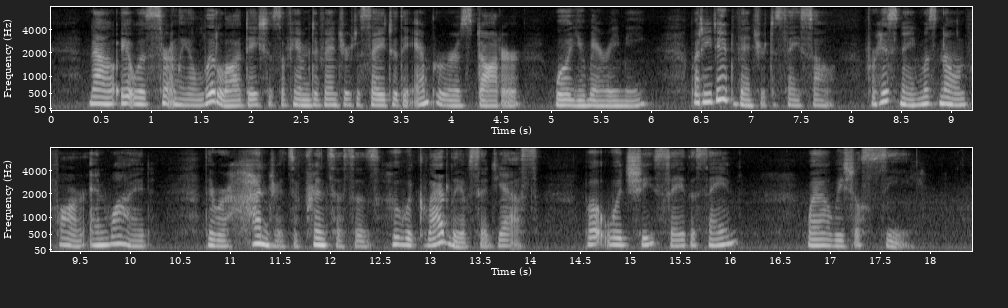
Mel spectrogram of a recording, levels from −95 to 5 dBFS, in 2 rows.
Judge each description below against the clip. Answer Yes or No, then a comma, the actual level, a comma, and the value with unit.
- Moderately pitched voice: Yes, medium, 170 Hz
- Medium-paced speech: Yes, average, 185 wpm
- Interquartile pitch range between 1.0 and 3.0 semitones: No, average, 3.9 semitones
